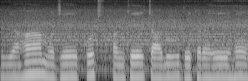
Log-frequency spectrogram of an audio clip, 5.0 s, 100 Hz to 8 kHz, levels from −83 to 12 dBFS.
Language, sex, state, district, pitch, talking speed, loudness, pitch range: Hindi, male, Madhya Pradesh, Katni, 125 Hz, 95 wpm, -16 LUFS, 120-130 Hz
